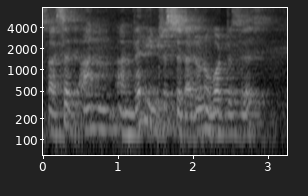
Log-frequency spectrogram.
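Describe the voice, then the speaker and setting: A man's medium-pitched voice with a Marathi accent at a moderate pace, amid noticeable background noise and audible room echo. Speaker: professor. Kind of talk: public talk. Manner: halting, many fillers.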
